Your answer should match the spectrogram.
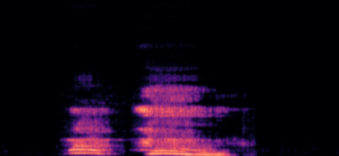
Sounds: Sigh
